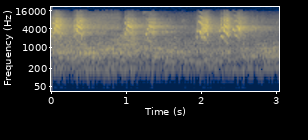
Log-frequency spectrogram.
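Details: Shrill paired screeches from a female rose-ringed parakeet, harsh notes in twos and threes spaced about a second apart, against a steady broadband background murmur.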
